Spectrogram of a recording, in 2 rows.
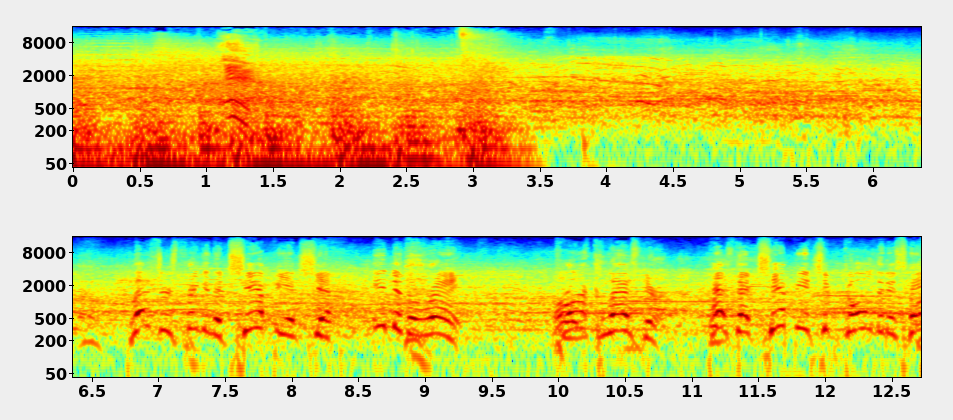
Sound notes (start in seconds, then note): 3.7 audience chattering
